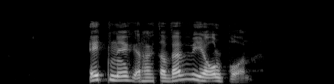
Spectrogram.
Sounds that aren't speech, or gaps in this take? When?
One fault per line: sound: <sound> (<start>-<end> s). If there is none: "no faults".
no faults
